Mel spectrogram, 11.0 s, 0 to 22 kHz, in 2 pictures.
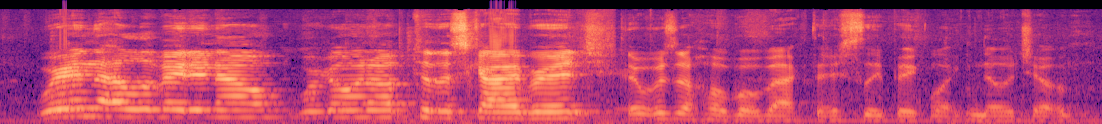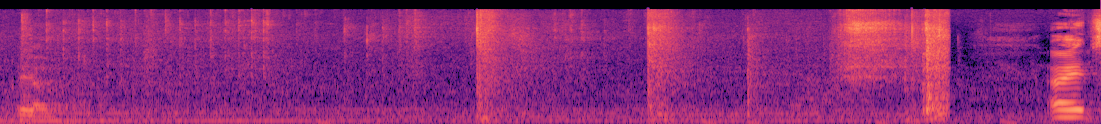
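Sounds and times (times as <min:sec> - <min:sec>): low hum: 0:00.0 - 0:10.1
bike rolling on hard floor: 0:00.7 - 0:10.3.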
